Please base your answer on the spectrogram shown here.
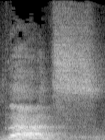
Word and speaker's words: that's: Amazing Entonces cuando decimos That's acordémonos de pronunciar la s es importante que pronunciemos la s en también con cu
